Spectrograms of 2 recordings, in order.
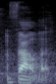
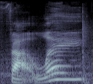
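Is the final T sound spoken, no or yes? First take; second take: yes; no. First: The word ends with a clear T sound. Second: The word ends without a T sound. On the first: The speaker calls it wrong. "not to pronounce it as valet" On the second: The speaker calls it right. "the T is silent"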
